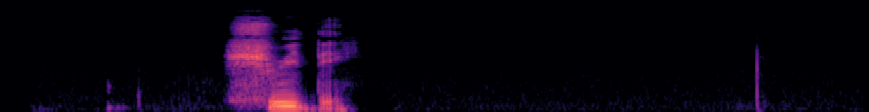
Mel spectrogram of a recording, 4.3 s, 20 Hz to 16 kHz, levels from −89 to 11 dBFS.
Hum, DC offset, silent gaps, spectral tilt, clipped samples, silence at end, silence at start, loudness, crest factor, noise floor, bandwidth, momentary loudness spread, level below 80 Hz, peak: none; under 0.1%; none; -5.5 dB/octave; under 0.1%; 2.6 s; 1.15 s; -23 LUFS; 22 dB; -79 dBFS; 8.8 kHz; 20 LU; -68 dBFS; -6 dBFS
